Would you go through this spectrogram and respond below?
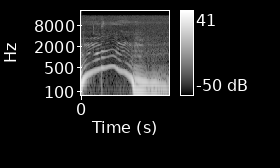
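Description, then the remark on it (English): A person imitates whale song, voicing a single long, wavering tone that rises, arcs and drops into a lower droning moan, clear, with no talking. “That's my best whale sound.”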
